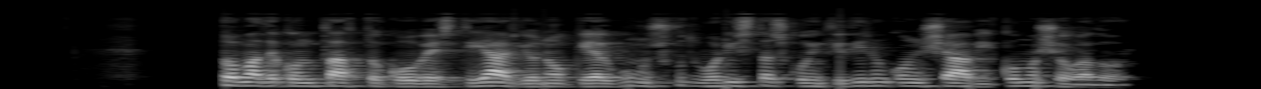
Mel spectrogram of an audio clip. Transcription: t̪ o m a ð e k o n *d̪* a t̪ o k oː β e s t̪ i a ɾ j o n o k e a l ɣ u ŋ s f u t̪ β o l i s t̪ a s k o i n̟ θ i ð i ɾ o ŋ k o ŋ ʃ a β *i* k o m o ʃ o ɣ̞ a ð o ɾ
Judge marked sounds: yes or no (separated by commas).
no, yes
